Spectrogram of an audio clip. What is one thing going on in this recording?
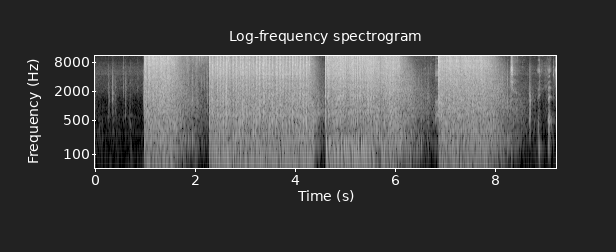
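A rifle fires loud rapid bursts.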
